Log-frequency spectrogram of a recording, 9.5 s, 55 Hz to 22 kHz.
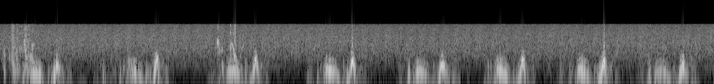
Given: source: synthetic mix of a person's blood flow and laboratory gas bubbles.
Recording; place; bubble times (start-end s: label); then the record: Doppler ultrasound of blood flow; precordium
0.03-0.47 s: bubbles
2.87-3.00 s: bubbles
3.04-3.29 s: bubbles
From the record:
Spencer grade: 2 (many but less than half of the cardiac periods contain bubble signals, singularly or in groups); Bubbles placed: only in the low amplitude regions of the cardiac cycle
